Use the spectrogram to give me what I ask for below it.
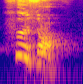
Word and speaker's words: faisons: ما بقولش نو faisons غلط. ما بقولهاش في. بقولها feu. faisons. nous faisons. طب هي فين يا مستر الأو؟ قال لي الأ يبنطها أو. يبقى nous faisons, vous faites, ils font, elles font.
